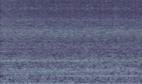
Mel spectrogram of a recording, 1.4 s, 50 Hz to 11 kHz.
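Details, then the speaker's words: 2011 Toyota Corolla after throttle body and MAF sensor cleaning: engine holds a steady raised idle, higher than normal because the idle has not yet been relearned; relearn by warming 5–10 minutes and cycling ignition. "you might get a uh like a lot of hesitation on then starting all the way or it's going to be high and idle which is we're going to see right now so this one was high and idle"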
